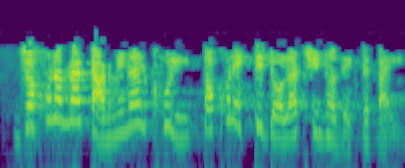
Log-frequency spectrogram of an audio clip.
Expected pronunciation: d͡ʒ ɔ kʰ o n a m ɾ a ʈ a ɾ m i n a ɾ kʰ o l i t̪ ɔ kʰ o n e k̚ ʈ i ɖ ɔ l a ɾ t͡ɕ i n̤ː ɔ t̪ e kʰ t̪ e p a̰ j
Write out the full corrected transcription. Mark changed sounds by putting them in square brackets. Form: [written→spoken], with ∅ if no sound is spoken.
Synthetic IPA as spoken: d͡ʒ ɔ kʰ o n a m ɾ a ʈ a ɾ m i n a [ɾ→l] kʰ [o→u] l i t̪ ɔ kʰ o n e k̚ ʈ i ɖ ɔ l a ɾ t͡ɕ i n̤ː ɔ [t̪→d̪] e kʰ t̪ e p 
